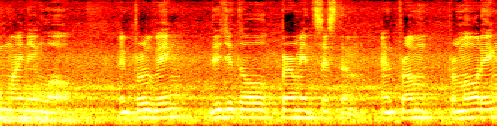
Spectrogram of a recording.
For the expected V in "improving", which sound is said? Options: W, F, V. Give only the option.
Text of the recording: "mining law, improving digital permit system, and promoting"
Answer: V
